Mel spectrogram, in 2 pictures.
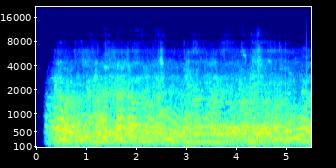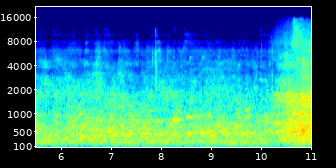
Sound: ambient sounds of crowd talking

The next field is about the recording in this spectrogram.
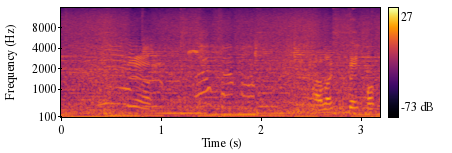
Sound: laughing

